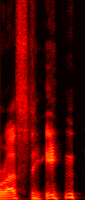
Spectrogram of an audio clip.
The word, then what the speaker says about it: Rutstein: Yeah, it's is it pronounced Rustine or is it Rustine? I always say Rustine. Stein and Steen, you can say them either. They're okay.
